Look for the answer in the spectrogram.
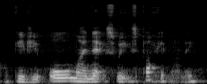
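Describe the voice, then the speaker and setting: A man's voice: medium pitch, steady tone, fairly quick, gravelly, dark tone, slightly rough, poor audio. A man voicing a clever, scheming young storybook girl in an exclamatory, theatrical manner. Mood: eager.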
